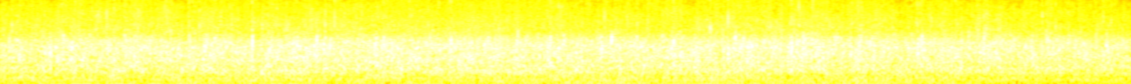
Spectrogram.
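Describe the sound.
Applause from a show audience welcoming a guest, a professional cosplayer and model: dense, sustained clapping that holds at an even loudness throughout, with no voices rising above it.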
